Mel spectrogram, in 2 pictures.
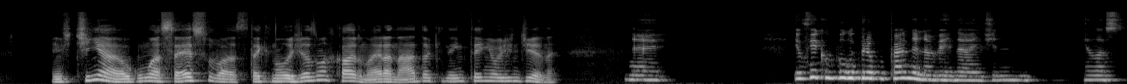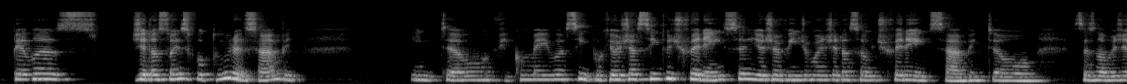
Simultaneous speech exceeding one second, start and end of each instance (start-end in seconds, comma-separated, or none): none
